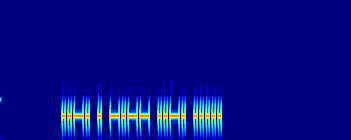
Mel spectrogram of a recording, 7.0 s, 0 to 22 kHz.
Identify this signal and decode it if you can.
Morse code, heard as a keyed tone, about 20 wpm, 700 Hz. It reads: FEYF5
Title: Code Groups - 5 Letter:Numbers - 20wpm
